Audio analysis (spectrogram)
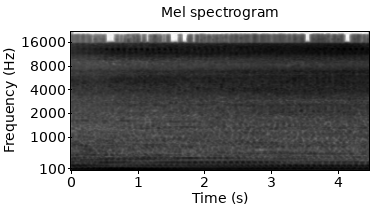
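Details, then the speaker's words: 2017 Dodge Challenger Scat Pack V8 just after aFe GT Momentum cold air intake install, no check engine lights: deep, steady idle with even low rumble, no misses, ticks or surges; idling smoothly and healthy, with a different tone. "good. Definitely has a different tone to it now."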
